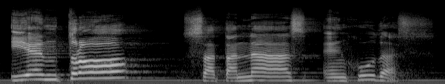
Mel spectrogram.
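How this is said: The word 'entró' is strongly emphasized.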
